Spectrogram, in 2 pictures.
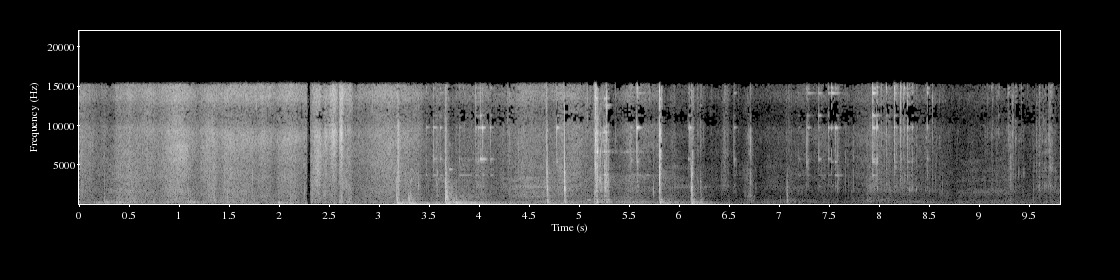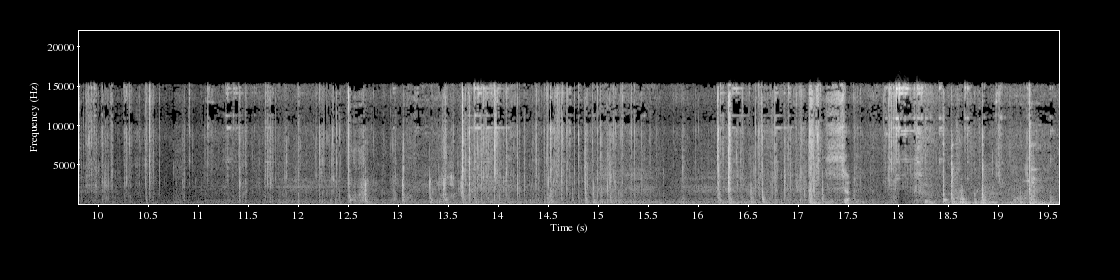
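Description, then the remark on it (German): A heavy door of a tower, the Grey Tower, swings shut with a solid thud, surrounded by keys jangling and clattering handling sounds, with a quieter stretch in the middle. “Und so wie die Tür des Grauen Turms gerade ins Schloss gefallen ist”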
